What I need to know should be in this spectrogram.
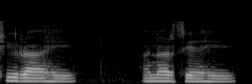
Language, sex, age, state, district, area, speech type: Marathi, male, 18-30, Maharashtra, Hingoli, urban, spontaneous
